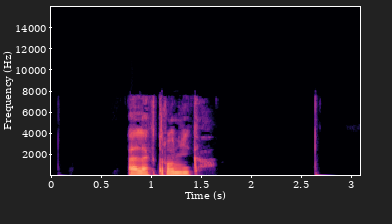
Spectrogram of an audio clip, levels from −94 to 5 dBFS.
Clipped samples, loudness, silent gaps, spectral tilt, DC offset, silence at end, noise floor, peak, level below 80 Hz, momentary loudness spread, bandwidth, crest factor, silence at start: under 0.1%; -18 LUFS; none; -6.5 dB/octave; under 0.1%; 1.5 s; under -90 dBFS; 0 dBFS; -56 dBFS; 11 LU; 8 kHz; 22 dB; 0.75 s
